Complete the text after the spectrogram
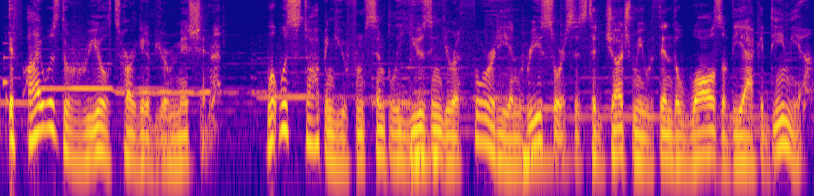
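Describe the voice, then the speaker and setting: An actor playing a calm, sardonic male scholar who asks needling questions in video game dialogue. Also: sits low. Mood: probing. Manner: dry, measured, needling questions. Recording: game music behind.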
